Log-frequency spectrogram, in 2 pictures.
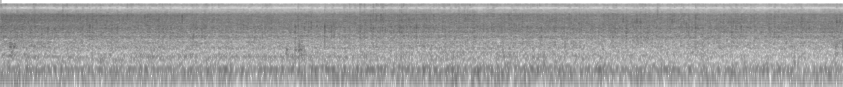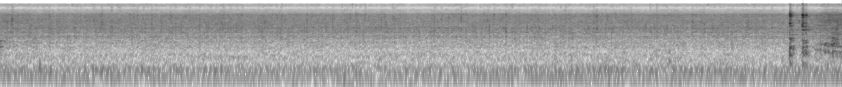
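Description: Salt and turmeric going into a pan of frying food with steady stirring, a continuous soft sizzle and scrape throughout, ending with a few sharper knocks near the end.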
